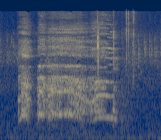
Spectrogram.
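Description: A young rooster (stag) crows once in a backyard, a single clear, fairly close call lasting about a second and a half with a brief cluck after it.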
